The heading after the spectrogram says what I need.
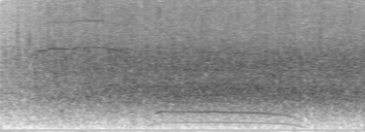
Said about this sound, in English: Where's our round of applause button?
